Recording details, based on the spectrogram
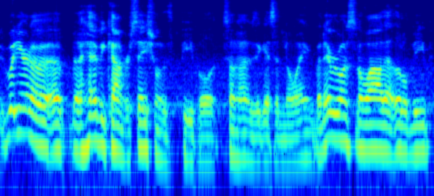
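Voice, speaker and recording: Male radio hobbyist, mid pitch, informal chat, light static on a two-way set. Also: sing-song, quick pace. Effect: two-way radio transmission. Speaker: radio hobbyist who records the sessions. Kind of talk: casual sign-off chat over radio. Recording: CB radio signal with faint static.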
